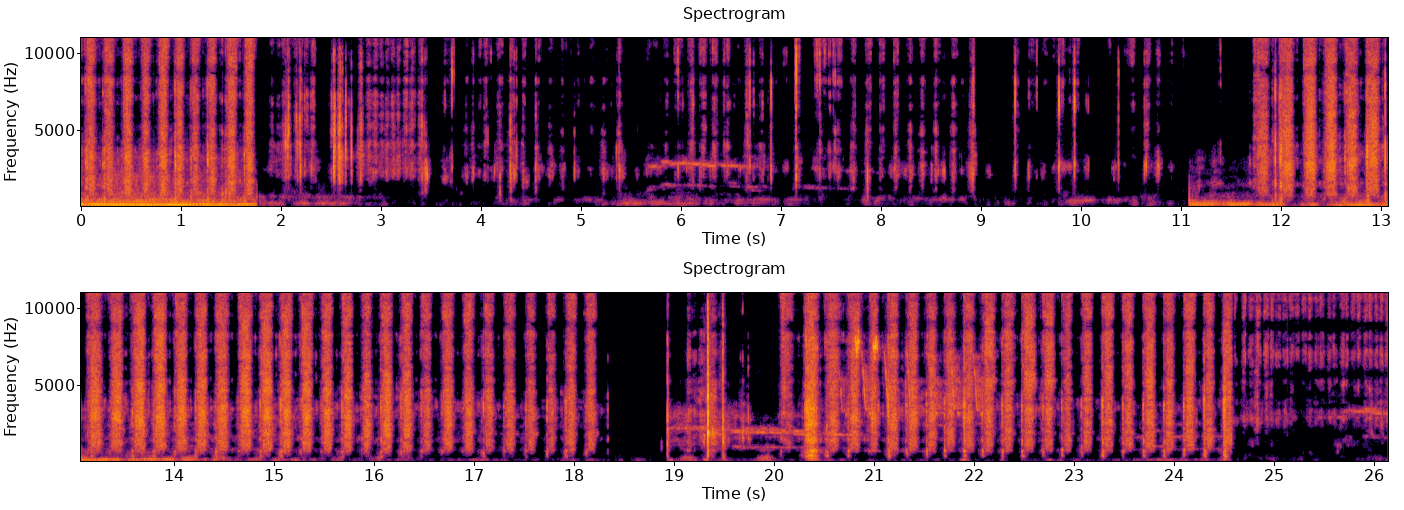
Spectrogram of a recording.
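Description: Hand rubbing of an abrasive on a hard surface, in runs of quick back-and-forth strokes with pauses between them. A low hum sounds at the start and again just before the middle.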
